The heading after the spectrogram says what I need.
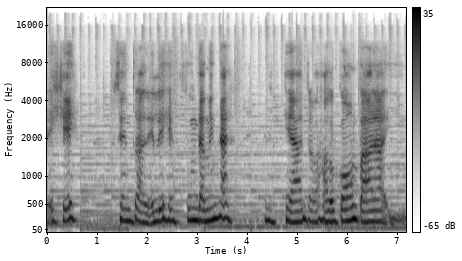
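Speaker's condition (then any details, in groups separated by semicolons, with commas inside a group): Cerebral palsy from birth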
